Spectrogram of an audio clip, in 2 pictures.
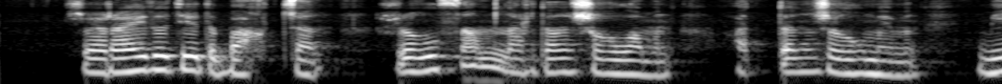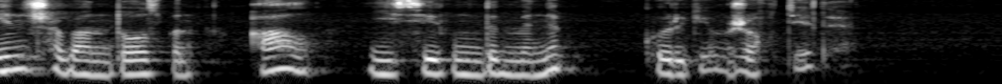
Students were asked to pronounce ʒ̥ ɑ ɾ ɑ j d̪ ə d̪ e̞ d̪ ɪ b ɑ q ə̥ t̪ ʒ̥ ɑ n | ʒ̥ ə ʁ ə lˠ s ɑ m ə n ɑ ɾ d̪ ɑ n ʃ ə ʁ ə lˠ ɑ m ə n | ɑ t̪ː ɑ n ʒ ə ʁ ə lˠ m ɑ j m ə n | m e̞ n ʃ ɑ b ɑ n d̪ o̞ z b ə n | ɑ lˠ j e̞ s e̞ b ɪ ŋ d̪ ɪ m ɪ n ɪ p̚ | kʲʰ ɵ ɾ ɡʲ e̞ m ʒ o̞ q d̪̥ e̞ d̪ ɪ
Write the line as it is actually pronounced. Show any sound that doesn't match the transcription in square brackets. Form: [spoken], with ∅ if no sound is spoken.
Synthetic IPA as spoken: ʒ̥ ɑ ɾ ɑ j d̪ ə d̪ e̞ d̪ ɪ b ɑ q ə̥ t̪ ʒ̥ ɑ n | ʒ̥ ə ʁ ə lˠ s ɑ m ə n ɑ ɾ d̪ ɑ n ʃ ə ʁ ə lˠ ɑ m ə n | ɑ t̪ː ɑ n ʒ ə ʁ ə lˠ m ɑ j m ə n | m e̞ n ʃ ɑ b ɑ n d̪ o̞ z b ə n | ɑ lˠ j e̞ s e̞ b ɪ ŋ d̪ ɪ m ɪ n ɪ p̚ | kʲʰ ɵ ɾ ɡʲ e̞ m ʒ o̞ q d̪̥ e̞ d̪ ɪ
